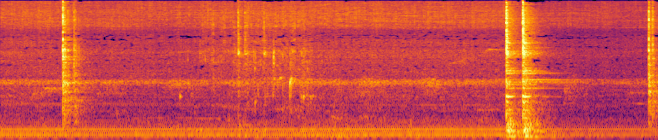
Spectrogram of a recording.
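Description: Metal cookware clinking and knocking: a single clink about half a second in, two louder clatters about five seconds in, and another clink near the end, over a steady low hum.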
